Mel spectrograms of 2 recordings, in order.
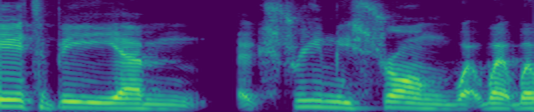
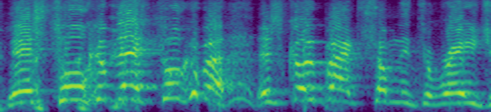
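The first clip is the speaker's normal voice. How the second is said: mock rant, pitched way up and loud; exaggerated rage; 13 semitones higher, 4 dB louder than usual. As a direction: launch into a hammed-up rage. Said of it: "All, all jokes aside now about the exaggerated rage".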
